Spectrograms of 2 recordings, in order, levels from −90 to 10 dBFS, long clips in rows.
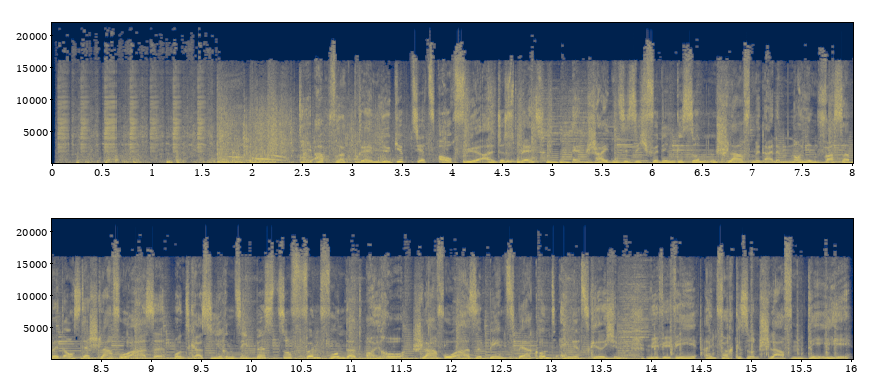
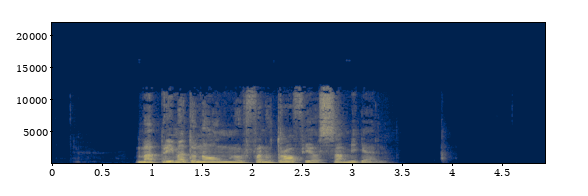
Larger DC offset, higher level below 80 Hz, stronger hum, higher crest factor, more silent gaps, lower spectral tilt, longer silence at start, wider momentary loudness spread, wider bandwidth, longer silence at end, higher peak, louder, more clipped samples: neither; first, -24 dBFS vs -56 dBFS; neither; second, 10 dB vs 18 dB; neither; second, -3.5 dB/octave vs -5.5 dB/octave; second, 0.05 s vs 0.85 s; second, 3 LU vs 9 LU; first, over 20 kHz vs 12.5 kHz; second, 0.05 s vs 1.6 s; first, 0 dBFS vs -4 dBFS; first, -9 LUFS vs -20 LUFS; neither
